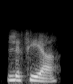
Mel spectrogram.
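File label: "lithia", Indian English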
